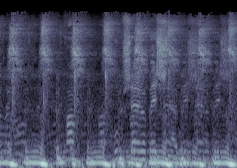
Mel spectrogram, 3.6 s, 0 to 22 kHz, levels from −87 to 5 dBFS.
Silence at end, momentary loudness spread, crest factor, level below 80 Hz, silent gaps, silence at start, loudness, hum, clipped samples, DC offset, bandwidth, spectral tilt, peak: 0 s; 4 LU; 16 dB; -38 dBFS; none; 0 s; -23 LUFS; none; under 0.1%; under 0.1%; 17 kHz; -3.5 dB/octave; -6 dBFS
